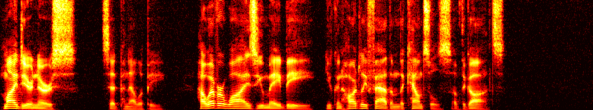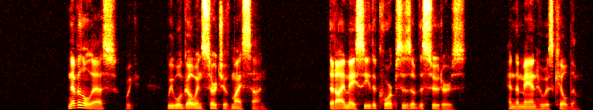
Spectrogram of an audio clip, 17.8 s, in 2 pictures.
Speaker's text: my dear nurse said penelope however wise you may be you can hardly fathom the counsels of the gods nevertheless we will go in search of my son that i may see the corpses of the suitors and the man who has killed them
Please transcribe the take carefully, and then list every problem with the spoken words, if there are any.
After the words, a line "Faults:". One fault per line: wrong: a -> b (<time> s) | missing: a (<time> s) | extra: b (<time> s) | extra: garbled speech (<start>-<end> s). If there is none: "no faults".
my dear nurse said penelope however wise you may be you can hardly fathom the counsels of the gods nevertheless we we will go in search of my son that i may see the corpses of the suitors and the man who has killed them
Faults:
extra: we (11.4 s)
